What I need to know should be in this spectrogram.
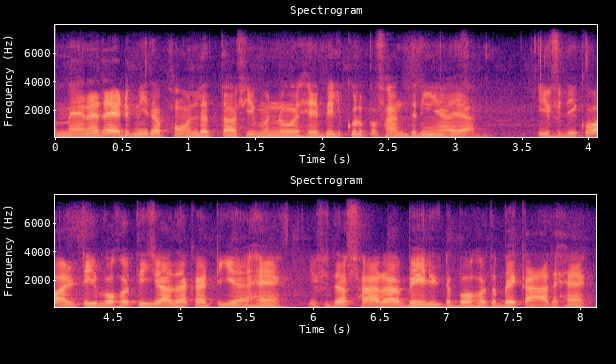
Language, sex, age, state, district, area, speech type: Punjabi, male, 18-30, Punjab, Rupnagar, rural, spontaneous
